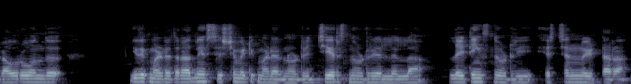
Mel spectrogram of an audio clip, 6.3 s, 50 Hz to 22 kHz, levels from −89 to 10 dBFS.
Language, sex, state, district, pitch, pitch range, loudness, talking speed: Kannada, male, Karnataka, Belgaum, 125 Hz, 115-130 Hz, -33 LUFS, 140 wpm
